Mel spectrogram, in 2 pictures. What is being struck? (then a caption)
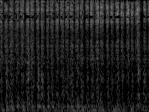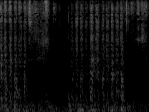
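Wax crayon on paper sheet. A red-pink wax crayon is rubbed in quick, steady strokes across a thin paper coloring sheet lying on a table. It makes a soft, continuous scratchy rasp, mostly low in tone, with faint bright grit that fades briefly in two short pauses.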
